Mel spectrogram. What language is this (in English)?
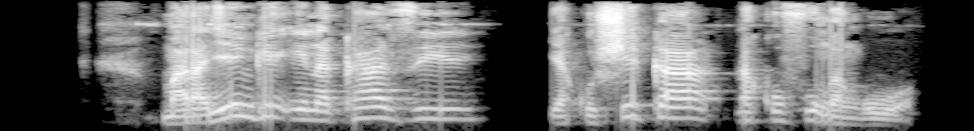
Swahili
